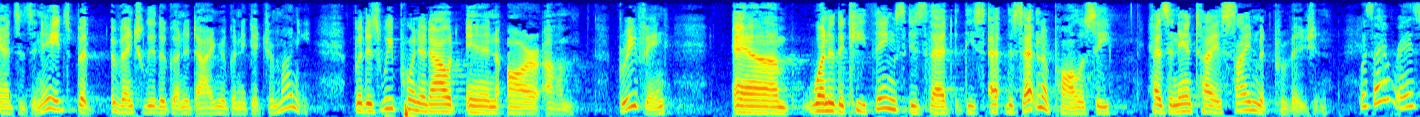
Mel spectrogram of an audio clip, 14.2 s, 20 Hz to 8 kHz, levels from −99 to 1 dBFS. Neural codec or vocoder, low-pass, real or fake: none; 7.2 kHz; real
